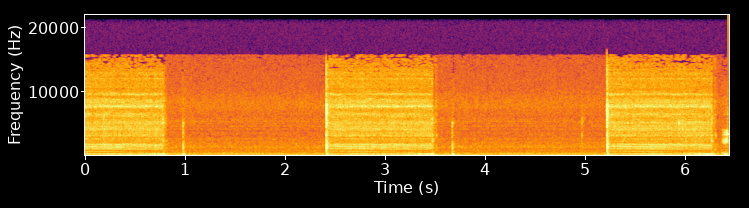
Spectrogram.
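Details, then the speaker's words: Mercedes central locking/seat pneumatic pump with lumbar support activated: pump hums about a second, stops, restarts every couple of seconds, cycling because a leak in the seat lumbar supports prevents holding pressure. "I have a leak here going on so and that's bad for the pump you see how it cycles"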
